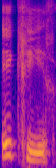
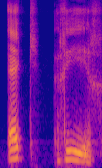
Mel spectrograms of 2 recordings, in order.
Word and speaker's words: écrire: Eu vou pronunciar primeiro EC. EC. Depois eu vou pronunciar RI. RI. Aí eu vou juntando mais devagar. Écrire. Écrire.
